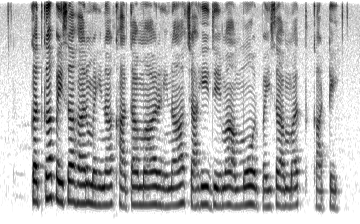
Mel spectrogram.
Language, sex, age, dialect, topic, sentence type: Chhattisgarhi, female, 46-50, Western/Budati/Khatahi, banking, question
